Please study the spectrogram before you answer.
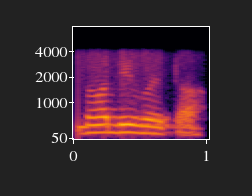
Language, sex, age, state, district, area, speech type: Maithili, female, 30-45, Bihar, Samastipur, urban, conversation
